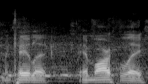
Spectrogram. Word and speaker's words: Michaela Emarthle: And I believe that is pronounced Michaela Emarthle. Emarthle.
